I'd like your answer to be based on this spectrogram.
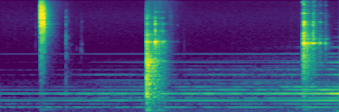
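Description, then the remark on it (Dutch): Bottles of La Trappe beer being opened to be poured: three sharp, loud pops and clinks spaced about a second and a half to two seconds apart, over a low steady hum, with no talking. “Ik ga ze openmaken en inschenken.”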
